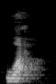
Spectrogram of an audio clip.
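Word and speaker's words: は: Eh, como ustedes ven, si ven la letra es la letra eh ja del giriragana, pero cuando se usa como partícula no se pronuncia ja, se pronuncia wa.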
